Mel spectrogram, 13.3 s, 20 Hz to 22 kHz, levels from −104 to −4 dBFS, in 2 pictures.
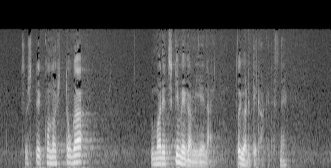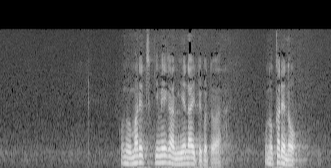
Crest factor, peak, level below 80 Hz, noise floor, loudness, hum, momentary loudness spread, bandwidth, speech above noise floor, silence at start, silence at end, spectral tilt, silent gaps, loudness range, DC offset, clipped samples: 20 dB; 0 dBFS; -50 dBFS; -53 dBFS; -19 LUFS; none; 18 LU; 11 kHz; 35 dB; 0.45 s; 0.5 s; -6.5 dB/octave; none; 8 LU; under 0.1%; under 0.1%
